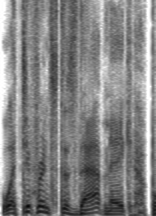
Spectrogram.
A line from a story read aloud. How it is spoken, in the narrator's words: Borderatch snaps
